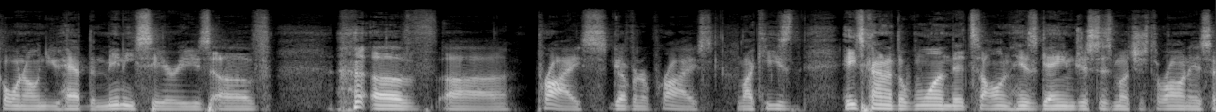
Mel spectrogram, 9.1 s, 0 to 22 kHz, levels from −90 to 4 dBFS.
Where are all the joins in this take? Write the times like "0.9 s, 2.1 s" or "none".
5.5 s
